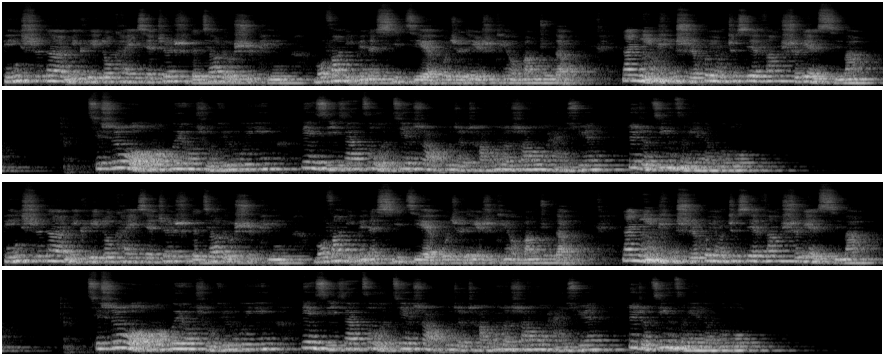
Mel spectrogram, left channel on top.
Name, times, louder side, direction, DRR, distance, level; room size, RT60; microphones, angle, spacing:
voice 1, 0.0-2.8 3.1-5.7 6.2-8.6, left 1 dB, 25° left, -5 dB, 0.4 m, -23 dB
voice 2, 9.7-11.5 11.8-14.8 15.1-16.2, right 2 dB, 15° right, -7 dB, 1.0 m, -22 dB
3.2 x 2.1 x 2.3 m, 0.83 s
head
